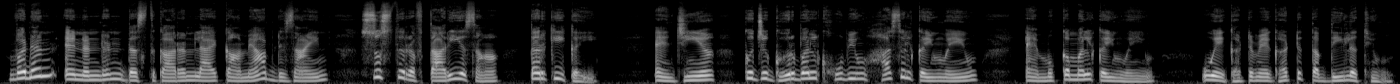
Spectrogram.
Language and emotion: Sindhi, neutral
